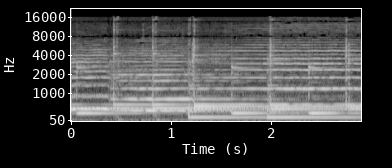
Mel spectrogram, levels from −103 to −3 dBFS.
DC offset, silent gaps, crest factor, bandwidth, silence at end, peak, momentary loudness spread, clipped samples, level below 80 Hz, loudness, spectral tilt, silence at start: under 0.1%; none; 14 dB; 16.5 kHz; 0 s; -8 dBFS; 2 LU; under 0.1%; -52 dBFS; -21 LUFS; -5 dB/octave; 0 s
